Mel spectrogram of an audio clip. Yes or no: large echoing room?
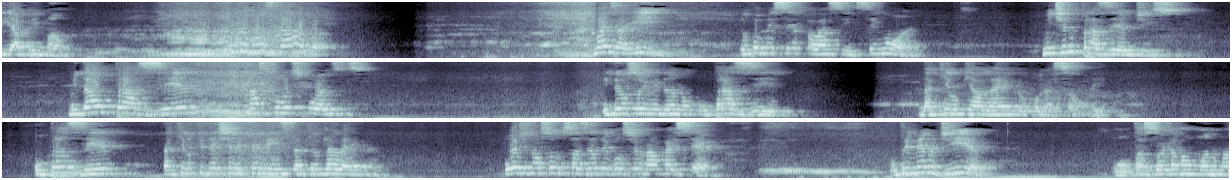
yes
